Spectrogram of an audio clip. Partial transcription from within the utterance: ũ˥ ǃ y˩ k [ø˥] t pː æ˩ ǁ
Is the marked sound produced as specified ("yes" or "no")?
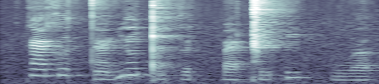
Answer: no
